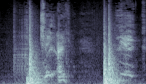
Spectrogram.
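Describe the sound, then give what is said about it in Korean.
A grandfather pounds a hammer hard on a bedroom door, two heavy booming blows about a second apart, each loud and sharp with a rattling, resonant tail. “할아버지가 사정없이 내 방문을 내려치고 계셨다.”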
